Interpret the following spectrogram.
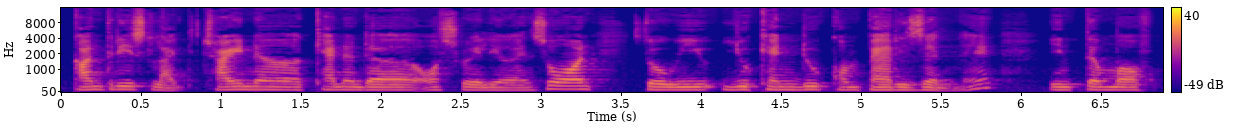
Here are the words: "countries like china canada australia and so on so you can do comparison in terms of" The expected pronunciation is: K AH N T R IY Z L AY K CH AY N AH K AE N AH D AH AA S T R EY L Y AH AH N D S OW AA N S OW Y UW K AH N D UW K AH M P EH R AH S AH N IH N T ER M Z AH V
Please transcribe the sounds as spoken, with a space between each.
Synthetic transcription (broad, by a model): K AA N T R IY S L AY K CH AY N AH K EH N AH D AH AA S T R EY L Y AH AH N S OW AA N S OW Y UW K AH N D UW K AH M P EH R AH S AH N IH N T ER M AH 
